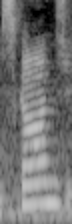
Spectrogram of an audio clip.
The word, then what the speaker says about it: scones: I'll probably make some scones. I'm Scottish. We pronounce them scones. You might pronounce them scones.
